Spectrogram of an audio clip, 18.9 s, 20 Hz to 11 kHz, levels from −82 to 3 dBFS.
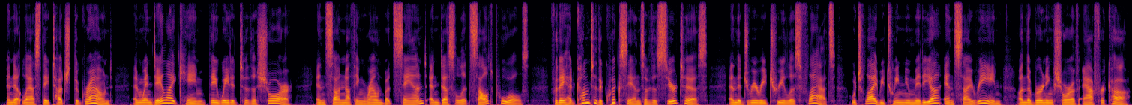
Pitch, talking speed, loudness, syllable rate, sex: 170 Hz, 170 wpm, -19 LUFS, 4.5 syllables/s, female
